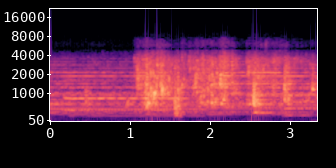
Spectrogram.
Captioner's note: water splashing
